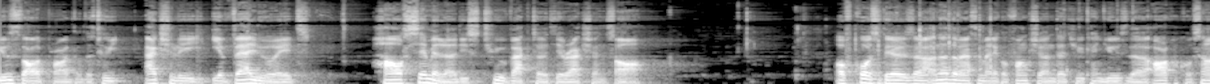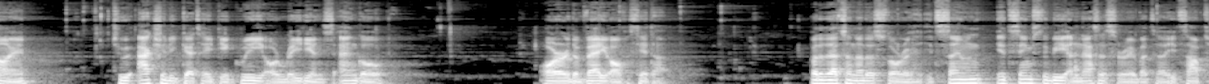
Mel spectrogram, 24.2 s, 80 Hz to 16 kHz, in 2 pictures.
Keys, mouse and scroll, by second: 8.1-8.9 middle drag, 8.9 ctrl+a, 11.3-14.3 drag, 17.6-19.6 typing, 18.1 click, 19.1 click, 23.2 d, 23.7 d, 23.8-24.1 right drag.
